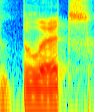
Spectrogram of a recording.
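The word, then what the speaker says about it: Blitzø: also see that the boss blitz because the o is silent had slept with a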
